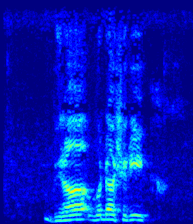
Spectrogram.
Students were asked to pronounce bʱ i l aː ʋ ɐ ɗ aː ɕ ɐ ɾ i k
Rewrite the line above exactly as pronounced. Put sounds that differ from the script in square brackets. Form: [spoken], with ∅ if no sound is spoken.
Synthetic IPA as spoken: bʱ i [ɾ] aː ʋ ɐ ɗ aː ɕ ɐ ɾ [iː] k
